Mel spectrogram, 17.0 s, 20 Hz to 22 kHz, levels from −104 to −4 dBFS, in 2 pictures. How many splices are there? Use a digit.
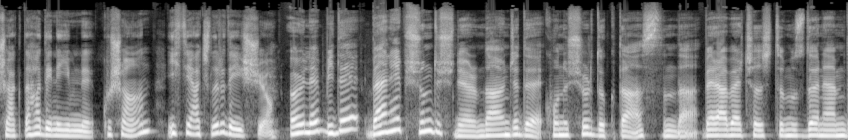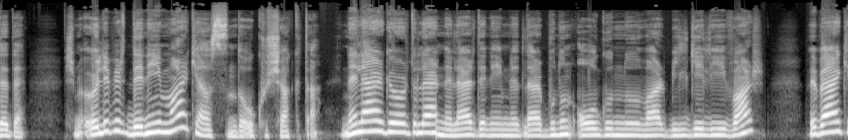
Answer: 1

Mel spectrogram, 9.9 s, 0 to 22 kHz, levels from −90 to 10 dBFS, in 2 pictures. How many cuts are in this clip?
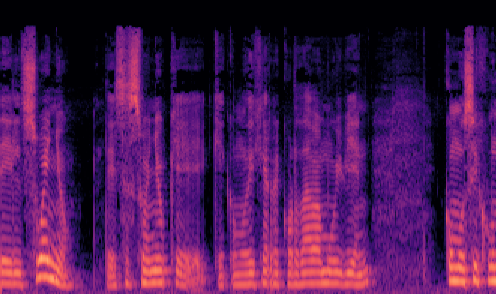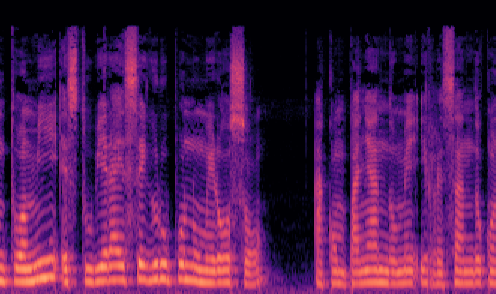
0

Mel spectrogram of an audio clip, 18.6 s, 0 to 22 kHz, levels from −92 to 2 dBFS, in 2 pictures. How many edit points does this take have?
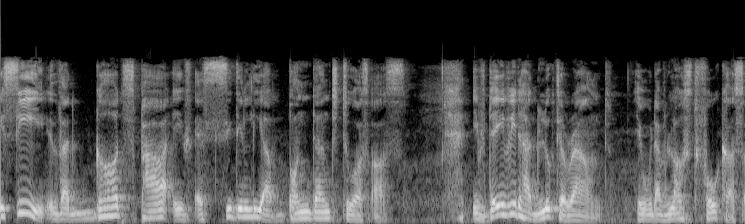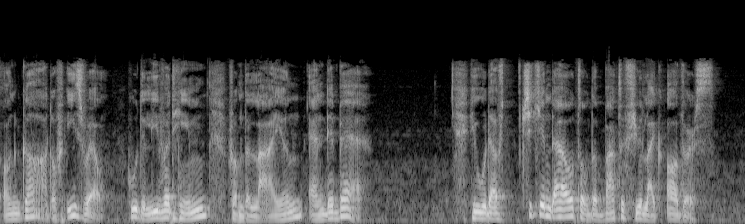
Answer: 1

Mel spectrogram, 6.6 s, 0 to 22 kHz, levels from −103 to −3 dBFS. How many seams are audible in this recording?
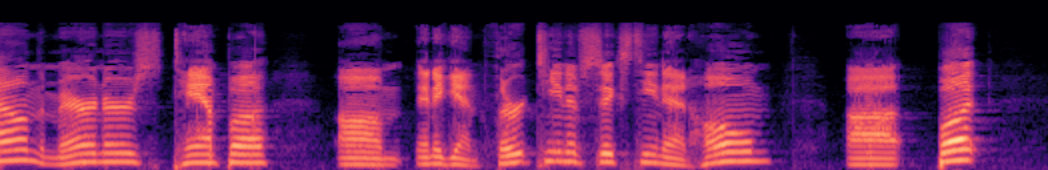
1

